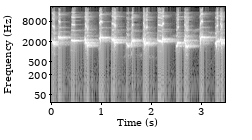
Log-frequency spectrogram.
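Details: Yellow-vented bulbul in vigorous ropel panjang song used to coax other bulbuls into singing; clear slurred whistles about three per second, alternating higher flat notes with lower bent ones.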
